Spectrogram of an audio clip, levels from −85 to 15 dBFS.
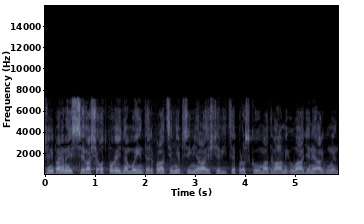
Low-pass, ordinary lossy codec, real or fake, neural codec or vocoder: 7.2 kHz; MP3, 48 kbps; real; none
